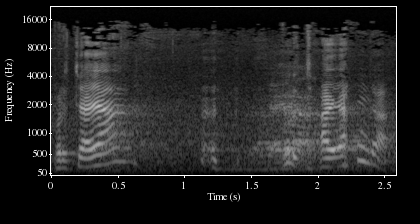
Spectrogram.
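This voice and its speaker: A man's voice: sits high, big pitch swings, takes it slowly, a crowd in the background. A male religious teacher giving an informal, teasing sermon to a study group, laughing often and singing the ends of verses, recorded in an echoey hall. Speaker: ustaz leading a Quran study. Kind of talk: informal sermon with Quran recitation.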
